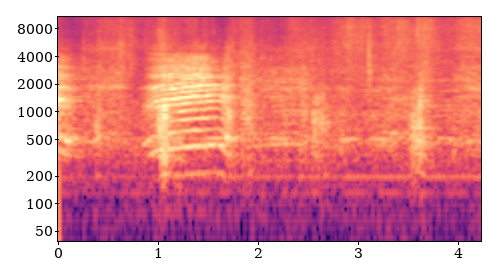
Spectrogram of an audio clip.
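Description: One cow on a dairy farm gives a clear, fairly close moo that rises and falls, with fainter lowing from other cattle and quiet barn noise around it.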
